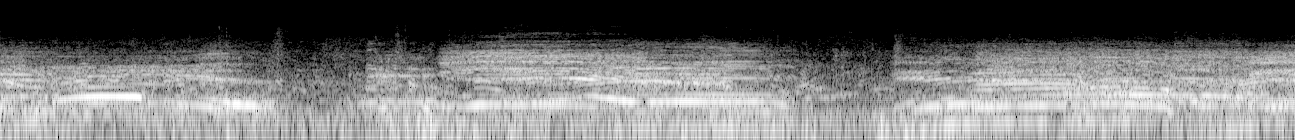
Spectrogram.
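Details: Cattle at a market, sacrificial cows for Qurban, mooing in long harmonic calls, several overlapping lows rising and falling, about three moos across ten seconds with background crowd noise.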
